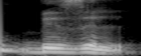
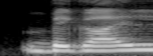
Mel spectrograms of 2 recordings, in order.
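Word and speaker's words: beguile: धोखा देने के लिए, ये बिगाइल भी हो सकता है, इसको टू बिगाइल भी बोलते हैं, बिगाइल ही सही प्रोनाउंसिएशन है इसका।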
